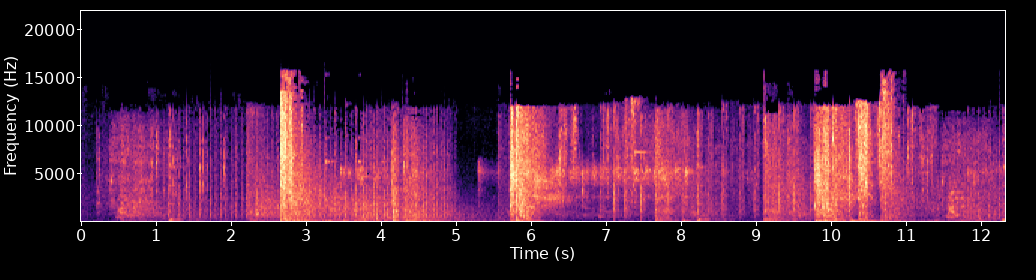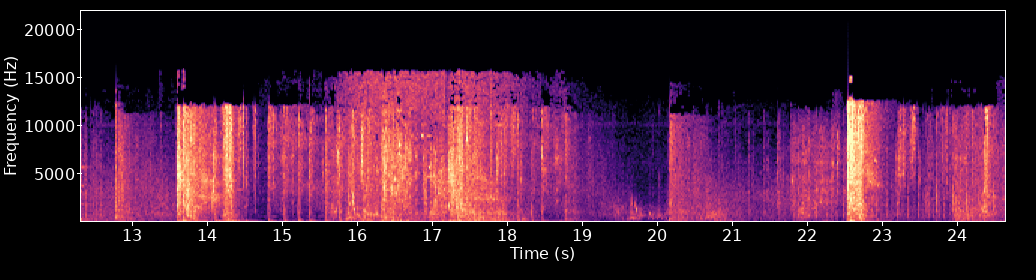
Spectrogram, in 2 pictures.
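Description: Rapid bursts of gunfire in a Fortnite match, sustained automatic volleys broken by brief pauses across the whole stretch, loud and dense, with no talking.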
